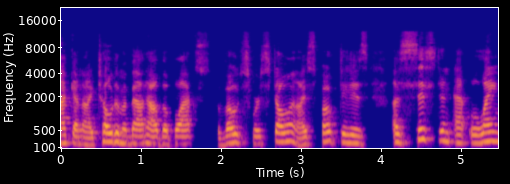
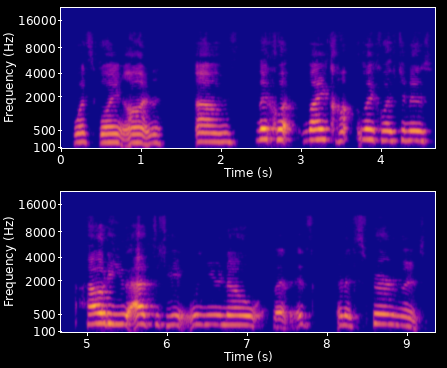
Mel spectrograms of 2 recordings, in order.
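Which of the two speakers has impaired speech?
The second: cerebral palsy; wheelchair user.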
